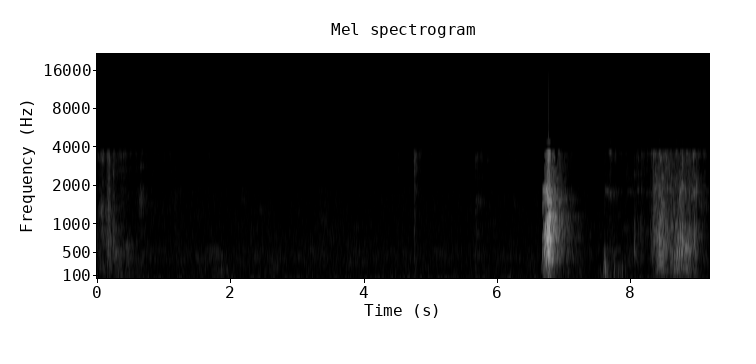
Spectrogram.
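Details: Nico and Zeeva, two German Shepherds, during playtime: a long near-silent stretch, then one loud abrupt bark, a soft click, and a rougher, longer bark-growl closing the clip.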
